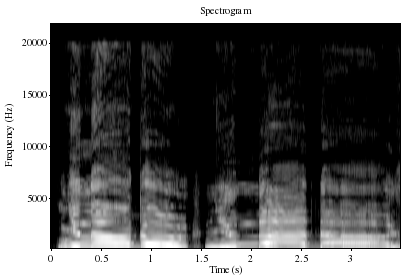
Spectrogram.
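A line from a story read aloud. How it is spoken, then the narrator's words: King screaming. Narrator (Russian): закричал король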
